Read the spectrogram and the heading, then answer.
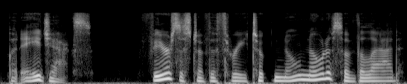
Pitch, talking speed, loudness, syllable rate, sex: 175 Hz, 175 wpm, -17 LUFS, 4.7 syllables/s, female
